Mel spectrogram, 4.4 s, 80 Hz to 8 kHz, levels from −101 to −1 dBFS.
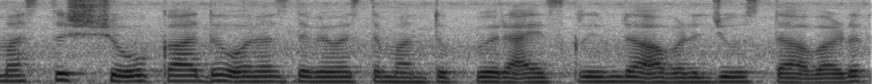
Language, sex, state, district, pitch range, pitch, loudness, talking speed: Tulu, female, Karnataka, Dakshina Kannada, 160-185 Hz, 170 Hz, -15 LUFS, 150 wpm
